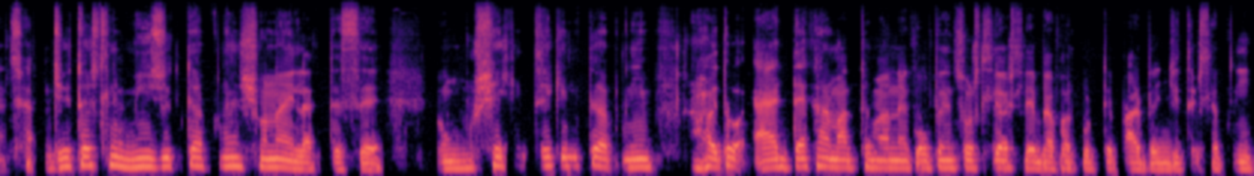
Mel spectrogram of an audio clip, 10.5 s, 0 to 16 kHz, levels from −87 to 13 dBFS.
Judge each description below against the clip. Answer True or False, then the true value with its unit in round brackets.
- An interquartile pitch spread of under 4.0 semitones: False (4.5 semitones)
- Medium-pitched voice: False (125 Hz)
